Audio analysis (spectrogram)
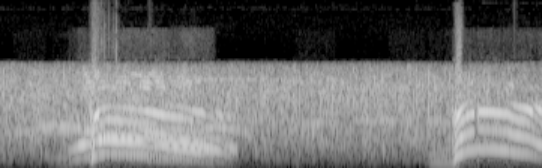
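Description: crowd, applause

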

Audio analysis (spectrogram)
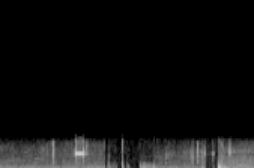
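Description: household object, switching phones

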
